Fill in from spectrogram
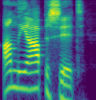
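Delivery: ordinary delivery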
